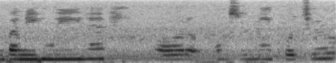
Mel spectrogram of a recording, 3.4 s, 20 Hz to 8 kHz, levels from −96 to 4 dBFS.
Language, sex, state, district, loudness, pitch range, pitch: Hindi, female, Chhattisgarh, Rajnandgaon, -17 LUFS, 210-225 Hz, 215 Hz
